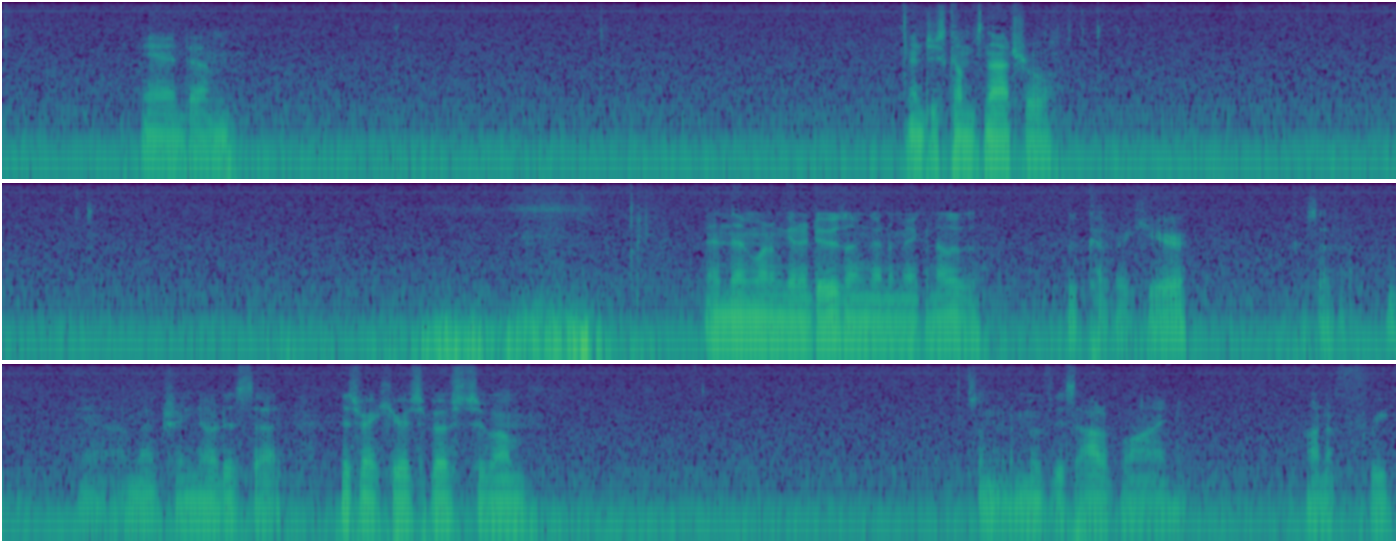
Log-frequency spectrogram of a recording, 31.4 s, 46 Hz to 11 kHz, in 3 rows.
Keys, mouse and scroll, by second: 0.3 g, 4.9 g, 8.6 g, 11.4 g, 17.0 ctrl+r, 27.4 g.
